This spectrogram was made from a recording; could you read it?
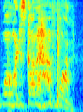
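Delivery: bad, very high, loud anime cartoon-hero shout. Joking that a dangerous creature sounds like a Pokemon: Ash Ketchum impression. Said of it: "This is my Ash Ketchum impression".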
